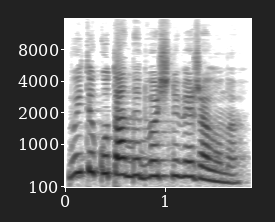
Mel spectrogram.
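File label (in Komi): мый ті кутанныд вӧчны вежалунӧ, Komi, female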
